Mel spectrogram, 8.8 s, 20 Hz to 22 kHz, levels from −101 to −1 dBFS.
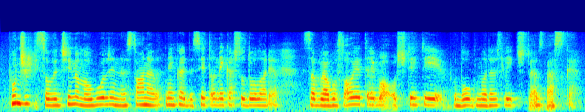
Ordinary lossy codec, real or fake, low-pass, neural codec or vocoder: none; fake; none; codec, 16 kHz, 0.5 kbps, X-Codec, HuBERT features, trained on LibriSpeech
